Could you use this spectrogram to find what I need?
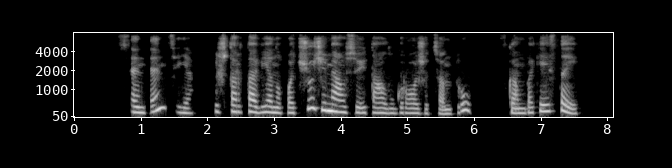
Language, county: Lithuanian, Vilnius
